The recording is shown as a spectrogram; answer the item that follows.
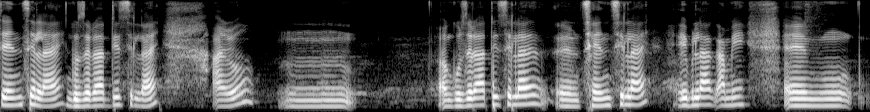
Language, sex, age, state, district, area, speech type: Assamese, female, 30-45, Assam, Sivasagar, rural, spontaneous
